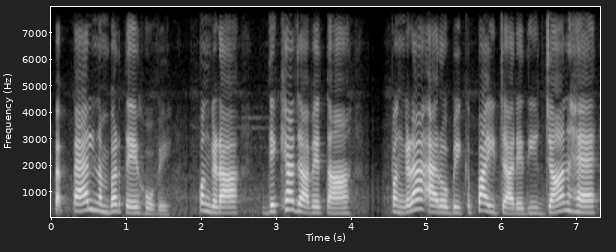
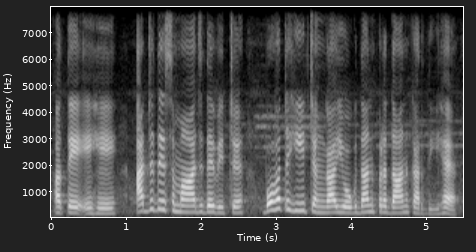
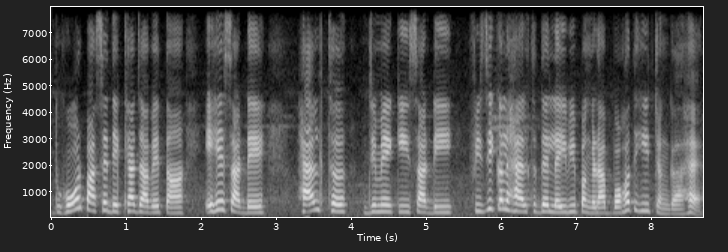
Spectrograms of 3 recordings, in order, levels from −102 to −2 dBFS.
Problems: none marked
